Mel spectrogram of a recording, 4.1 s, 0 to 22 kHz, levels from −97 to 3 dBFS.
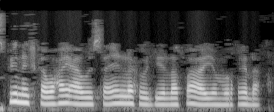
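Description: Throughout, the speech has likely been through heavy WMA compression, consistent with about 24 kbps. This leaves ringing, washy smearing, a breathing hiss and nothing above 15.3 kHz.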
